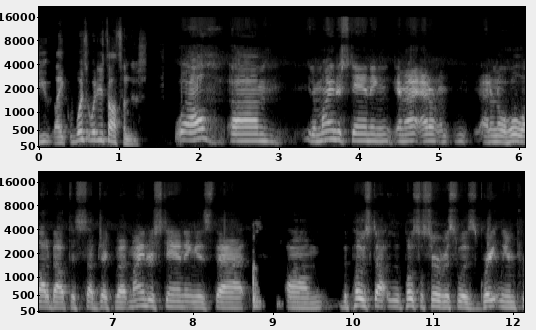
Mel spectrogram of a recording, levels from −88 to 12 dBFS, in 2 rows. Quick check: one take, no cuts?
no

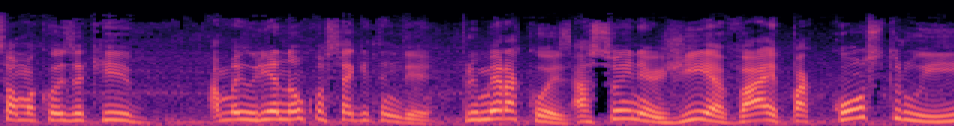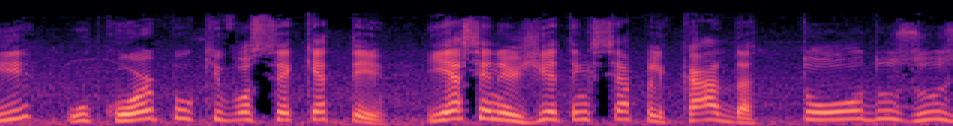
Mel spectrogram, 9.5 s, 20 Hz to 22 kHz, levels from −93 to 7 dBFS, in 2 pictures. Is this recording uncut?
no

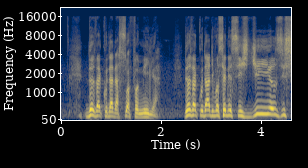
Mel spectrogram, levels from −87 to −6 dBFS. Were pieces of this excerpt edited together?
no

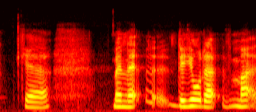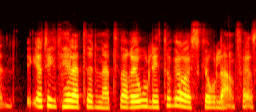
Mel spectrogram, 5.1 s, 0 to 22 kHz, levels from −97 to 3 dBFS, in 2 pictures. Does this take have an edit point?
no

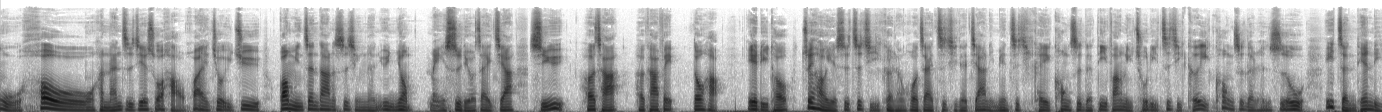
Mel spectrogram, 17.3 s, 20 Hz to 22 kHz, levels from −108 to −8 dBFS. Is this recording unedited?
no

